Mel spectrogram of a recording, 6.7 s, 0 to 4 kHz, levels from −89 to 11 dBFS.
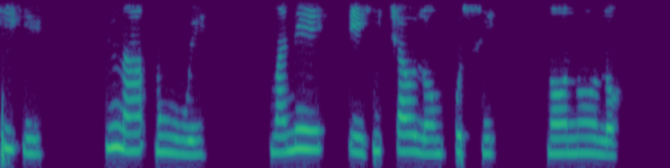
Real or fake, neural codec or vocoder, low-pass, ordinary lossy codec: real; none; 3.6 kHz; Opus, 32 kbps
